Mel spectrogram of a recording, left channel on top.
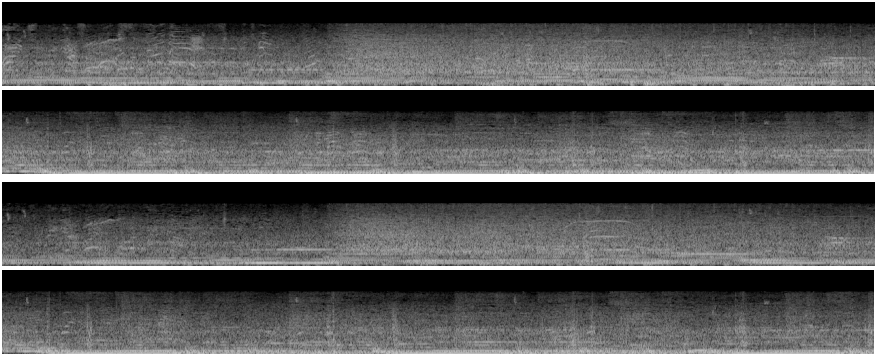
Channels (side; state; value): both; normal; correlation 0.47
